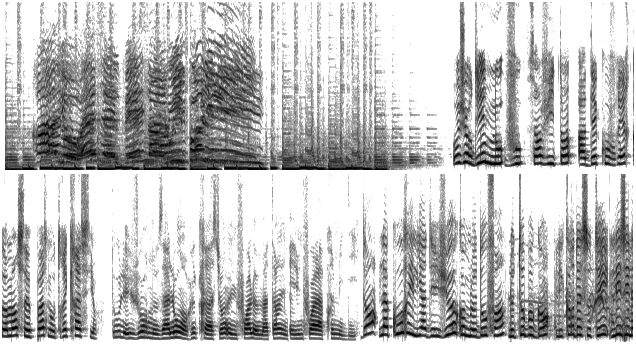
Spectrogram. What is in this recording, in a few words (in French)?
reportage recre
